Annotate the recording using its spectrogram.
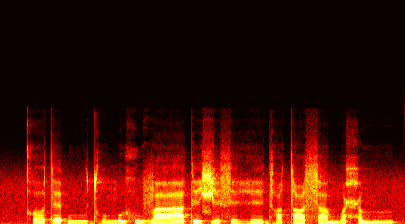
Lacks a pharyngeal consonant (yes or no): no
